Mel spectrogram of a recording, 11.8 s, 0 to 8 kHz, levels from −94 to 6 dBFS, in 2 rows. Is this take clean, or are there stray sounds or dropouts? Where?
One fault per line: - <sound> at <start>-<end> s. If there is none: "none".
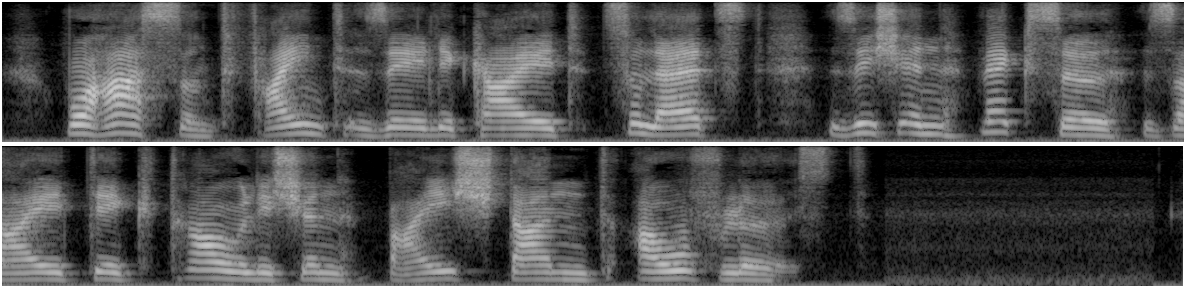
none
